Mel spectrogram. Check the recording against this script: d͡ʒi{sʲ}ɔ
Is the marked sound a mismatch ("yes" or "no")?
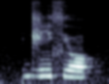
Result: no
